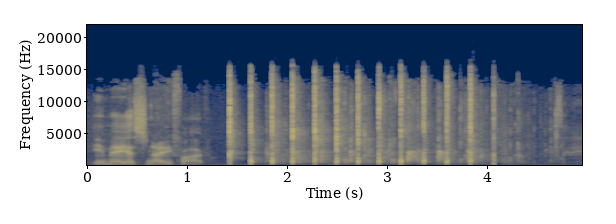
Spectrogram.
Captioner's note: applause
